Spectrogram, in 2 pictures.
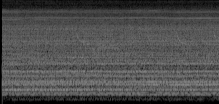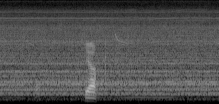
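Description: Steady multi-tone hum of a hovering quadcopter drone's motors and propellers, with a few faint, short high chirps over it.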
